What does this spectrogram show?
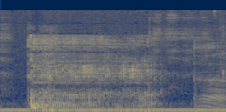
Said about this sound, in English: Alexa, do an engine rumble a fart. Here comes an engine rumble a fart.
